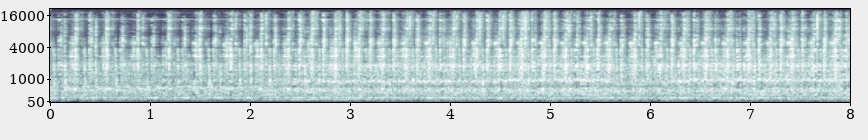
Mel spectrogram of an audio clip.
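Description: A sewing machine stitches steadily along the edge of a fabric piece, following curves with the presser foot edge as a guide; a continuous, even rapid whirring clatter runs the whole time, close and fairly loud, with no talking.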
